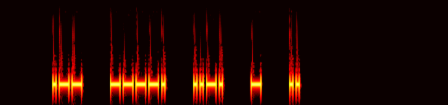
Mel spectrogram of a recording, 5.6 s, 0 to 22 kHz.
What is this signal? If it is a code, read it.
Morse code, heard as a keyed tone, about 30 wpm, spaced as for 17 wpm, 700 Hz. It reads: W9FTI
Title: USA Call Signs - 5 Characters - 3x Character Spacing - 30wpm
